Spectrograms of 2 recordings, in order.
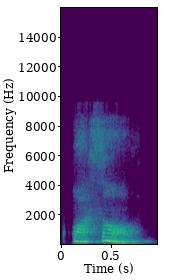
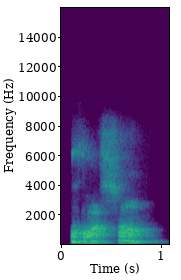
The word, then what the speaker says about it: croissant: Croissant. Pretty close. Try emphasizing the nasal sound at the end a bit more, like croissant. How's that feel? Croissant.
